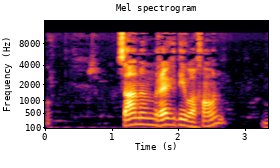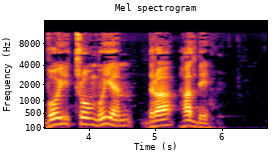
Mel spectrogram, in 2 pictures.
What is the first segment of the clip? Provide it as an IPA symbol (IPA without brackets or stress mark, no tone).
t͡s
